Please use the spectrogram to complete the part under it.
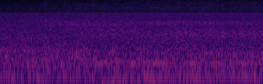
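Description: Caboolture River Falls in Queensland, a set of waterfalls on the Caboolture River, pouring in a steady, dense broadband rush that stays constant and fairly loud throughout.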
